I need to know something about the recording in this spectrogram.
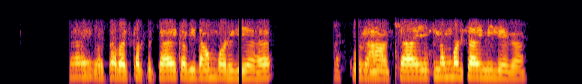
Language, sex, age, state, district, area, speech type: Hindi, female, 45-60, Bihar, Madhepura, rural, conversation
